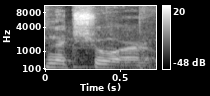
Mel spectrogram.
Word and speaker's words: Nature: It reads like Nature Waikiki. It's pronounced Nature. Well, why is that? What's the meaning behind that? It's for the actual like French pronunciation, so that's like the official way.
